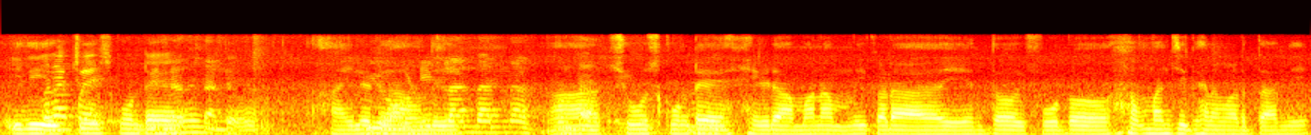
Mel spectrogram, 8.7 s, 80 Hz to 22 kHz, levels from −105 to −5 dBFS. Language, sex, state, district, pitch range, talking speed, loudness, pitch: Telugu, male, Andhra Pradesh, Visakhapatnam, 120-130 Hz, 95 wpm, -16 LUFS, 125 Hz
